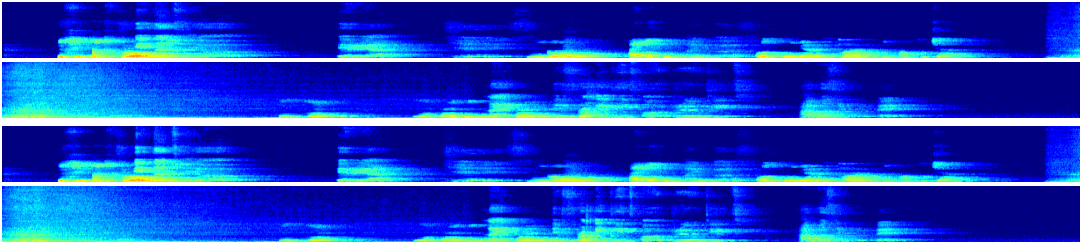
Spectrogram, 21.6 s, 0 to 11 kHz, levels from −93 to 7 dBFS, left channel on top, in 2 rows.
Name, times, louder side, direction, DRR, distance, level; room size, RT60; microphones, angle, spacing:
voice 1, 0.6-1.7 5.3-5.9 6.3-7.1 7.5-9.5 13.5-14.0 14.9-16.7, left 2 dB, 75° left, -2 dB, 0.3 m, -30 dB
voice 2, 1.3-2.3 3.3-3.9 4.4-5.1 6.8-7.3 11.3-12.1 15.6-15.8 16.3-18.0 18.7-19.7, right 2 dB, 80° right, -3 dB, 0.6 m, -43 dB
sound 1, 10.4-15.4, equal, 30° right, 1.0 m, -42 dB
3.0 x 2.0 x 2.4 m, 1.2 s
head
